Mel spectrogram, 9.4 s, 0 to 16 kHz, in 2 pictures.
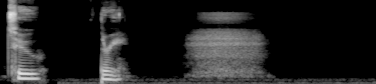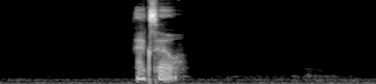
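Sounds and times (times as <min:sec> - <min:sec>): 
speech: 0:00.1 - 0:00.6, 0:01.2 - 0:01.6, 0:06.5 - 0:07.0
person breathing during a guided relaxation exercise: 0:02.3 - 0:03.4.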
